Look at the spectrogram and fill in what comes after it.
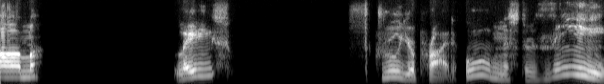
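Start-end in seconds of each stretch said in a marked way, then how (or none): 1.7-4.6 solemn, grave tone full of gravitas. Repeating a line from the previous video: with gravitas. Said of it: "let me say it with that same gravitas again".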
